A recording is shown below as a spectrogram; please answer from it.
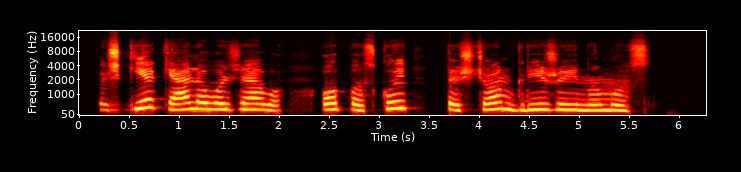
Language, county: Lithuanian, Vilnius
